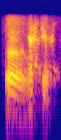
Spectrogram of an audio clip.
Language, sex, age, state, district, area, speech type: Kannada, male, 60+, Karnataka, Gulbarga, urban, conversation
